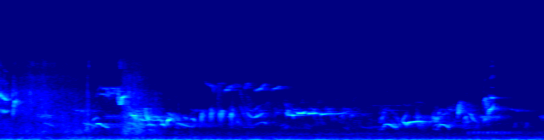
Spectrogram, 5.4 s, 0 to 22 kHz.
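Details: Garden warbler (Sylvia borin) singing in a forest in spring, 23 April 2024, during migration: a fast, continuous warble of scratchy and mellow notes with no pauses and no blackcap-like flute ending, over low rumble; recordist believes garden warbler.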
